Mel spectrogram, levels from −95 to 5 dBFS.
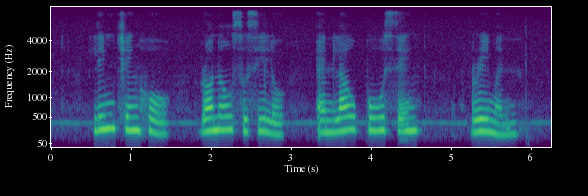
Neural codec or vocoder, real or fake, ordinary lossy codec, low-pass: none; real; none; 7.2 kHz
